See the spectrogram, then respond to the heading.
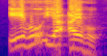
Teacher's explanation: ए आय कहें कंठ तालु, ऐसा नहीं करना कि ए कंठ से आय तालु से, ऐसा नहीं करना है आपको। ए हो या आय हो, दोनों ही कंठ तालु के संयोग से बोले जाते हैं।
